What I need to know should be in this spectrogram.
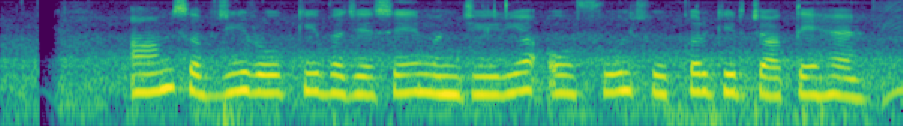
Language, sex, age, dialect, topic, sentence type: Hindi, female, 25-30, Hindustani Malvi Khadi Boli, agriculture, statement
